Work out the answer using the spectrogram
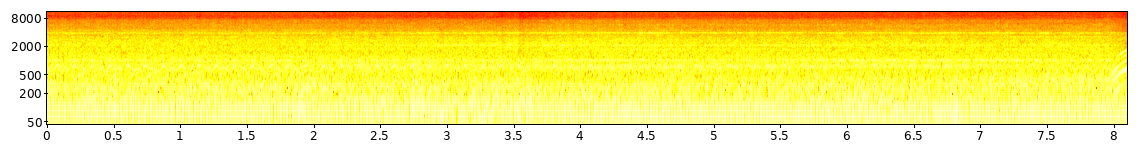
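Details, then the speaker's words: Case 305 tractor diesel after replacing the exhaust manifold gaskets: steady, even idle with a clean beat and no ticking or puffing at the manifold; exhaust leak gone, runs pretty good. "So far, sounds pretty good. No more annoying exhaust leak. Well, guys, runs pretty good."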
